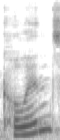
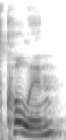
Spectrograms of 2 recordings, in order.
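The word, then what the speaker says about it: Cullen: I call him Edward cullins I call his family the cins is it's colen no s um I know that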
